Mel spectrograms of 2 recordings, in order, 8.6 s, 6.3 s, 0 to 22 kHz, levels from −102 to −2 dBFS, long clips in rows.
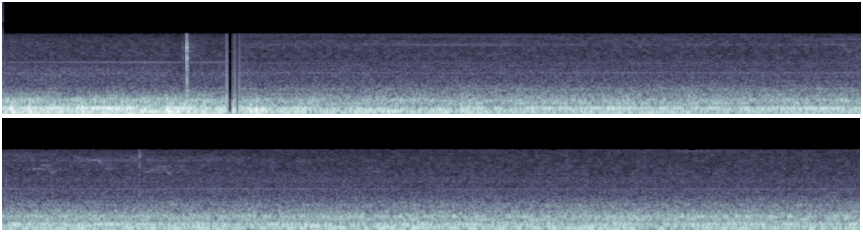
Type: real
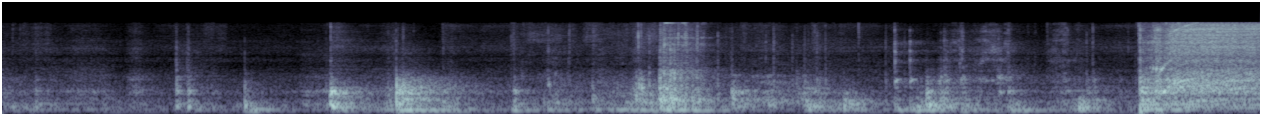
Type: real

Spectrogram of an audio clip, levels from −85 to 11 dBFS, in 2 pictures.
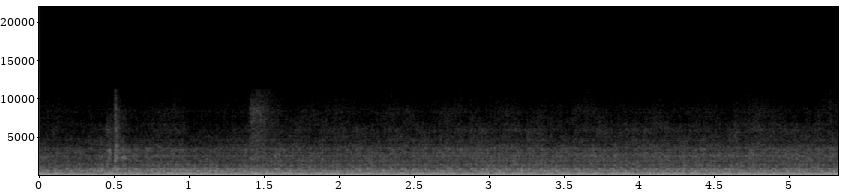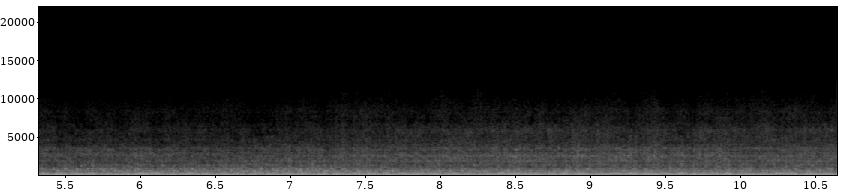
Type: fake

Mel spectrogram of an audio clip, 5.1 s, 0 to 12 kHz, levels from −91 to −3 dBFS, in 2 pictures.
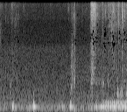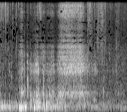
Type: real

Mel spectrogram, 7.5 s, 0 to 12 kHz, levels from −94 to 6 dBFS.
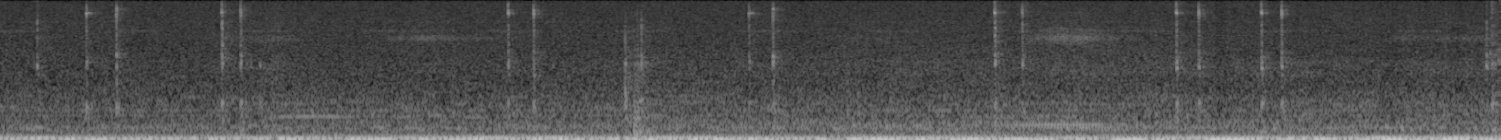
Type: real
